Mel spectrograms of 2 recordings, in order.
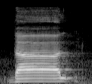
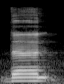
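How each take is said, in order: First: The word is said slowly with a steady vowel. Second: The vowel is cut short with a closed mouth. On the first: The speaker calls it right. "लफ्ज़ दाल को बिल्कुल आहिस्ता बोलें" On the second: The speaker calls it wrong. "मुंह बंद करके कहते हैं"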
